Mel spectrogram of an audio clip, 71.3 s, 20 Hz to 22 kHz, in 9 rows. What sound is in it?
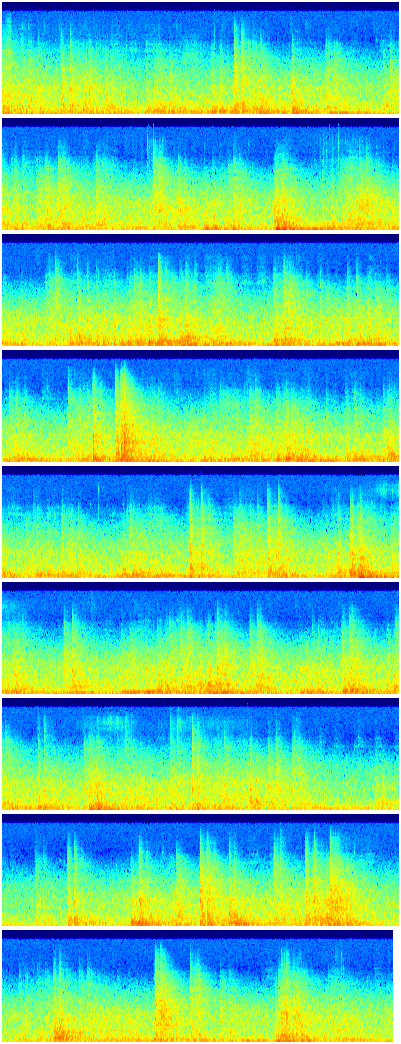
under Leningradskiy bridge2
The roar of a bridge, when the cars drive over the bridge. Left river-side.
Recorded 2012-09-29 04:15 pm.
